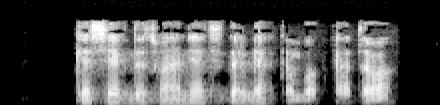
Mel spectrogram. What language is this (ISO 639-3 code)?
ckb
